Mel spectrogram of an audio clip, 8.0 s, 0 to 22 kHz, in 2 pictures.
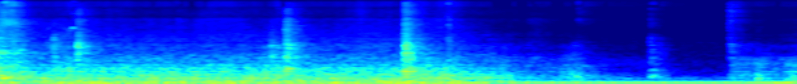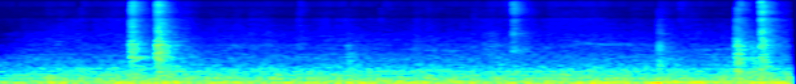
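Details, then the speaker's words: Craftsman LT2000 lawn tractor, unused since about 2013–2014, running after an oil and filter change. Steady low engine drone with a brief dip midway, otherwise even and unbroken: normal running. "just gonna fire it up when you let her run for a second and check the levels again"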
